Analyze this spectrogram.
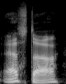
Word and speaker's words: esta: Now keep in mind that the word esta has the accent on the first syllable, and está has the accent on the second syllable.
